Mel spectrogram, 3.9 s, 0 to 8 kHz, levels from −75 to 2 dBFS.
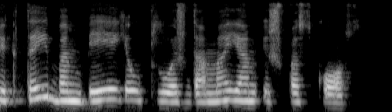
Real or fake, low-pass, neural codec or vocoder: real; 7.2 kHz; none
